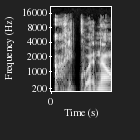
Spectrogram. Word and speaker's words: Ariqua: Ouais, c'est Arikwana en fait mon prénom en entier. On a retiré le na, ce qui s'écrit A-R-I-Q-A, qui se prononce Arikwa, qui est on va dire enfant du soleil.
